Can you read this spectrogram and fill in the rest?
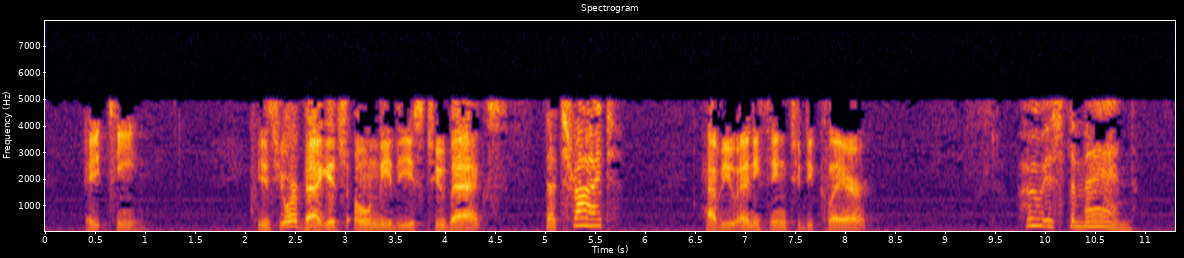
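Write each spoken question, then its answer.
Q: Who is the man?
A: A customs officer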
